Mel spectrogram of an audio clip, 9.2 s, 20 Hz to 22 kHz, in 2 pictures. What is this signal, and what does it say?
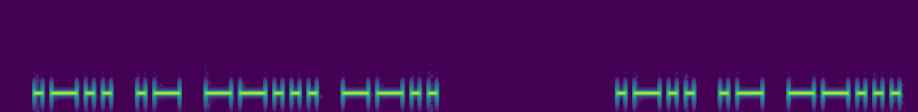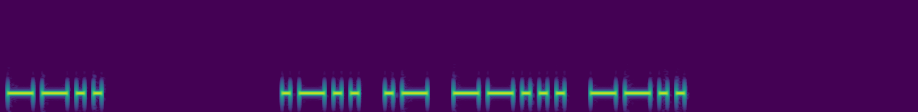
Morse code, heard as a keyed tone, about 28 wpm, 700 Hz. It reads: LA7Z LA7Z LA7Z
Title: DXCC-100 Call Signs - 4 Characters - Repeated 3x - 28wpm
